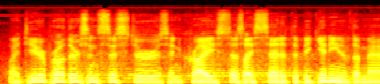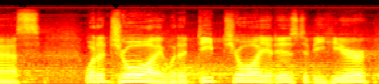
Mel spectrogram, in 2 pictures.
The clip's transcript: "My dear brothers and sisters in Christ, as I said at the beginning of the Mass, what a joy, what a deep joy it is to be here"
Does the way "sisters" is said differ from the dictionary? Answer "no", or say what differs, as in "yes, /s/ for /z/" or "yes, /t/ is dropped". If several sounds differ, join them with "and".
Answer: no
